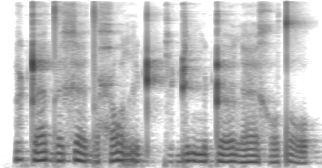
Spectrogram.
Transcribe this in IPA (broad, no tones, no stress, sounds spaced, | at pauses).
ə̤ ʈ æ d̪ ɛ x ɛ d̪ ə ħ ɔ r i ʈ kː i̤ ɖ i ŋ ə ʈ œ l æ x ɔ t̪ ɔ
